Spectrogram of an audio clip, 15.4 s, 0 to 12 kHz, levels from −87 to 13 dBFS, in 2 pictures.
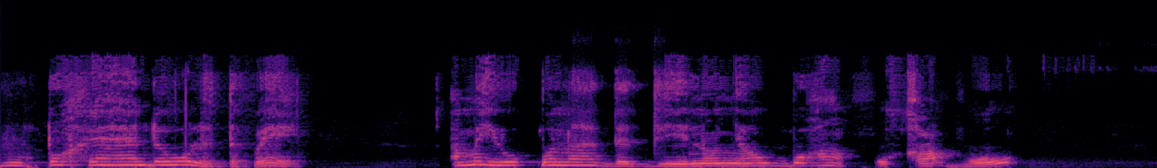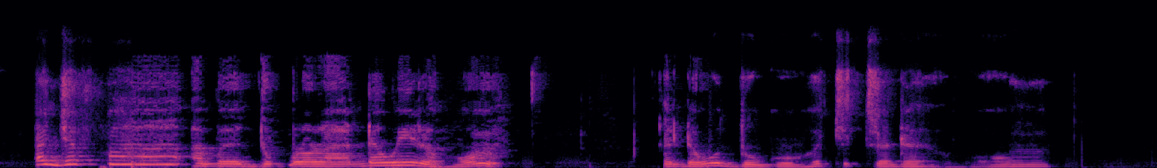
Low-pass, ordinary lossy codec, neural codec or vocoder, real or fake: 7.2 kHz; Opus, 16 kbps; none; real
